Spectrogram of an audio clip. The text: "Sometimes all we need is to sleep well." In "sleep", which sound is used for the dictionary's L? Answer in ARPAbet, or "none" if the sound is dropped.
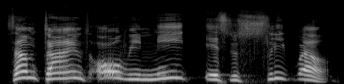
L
